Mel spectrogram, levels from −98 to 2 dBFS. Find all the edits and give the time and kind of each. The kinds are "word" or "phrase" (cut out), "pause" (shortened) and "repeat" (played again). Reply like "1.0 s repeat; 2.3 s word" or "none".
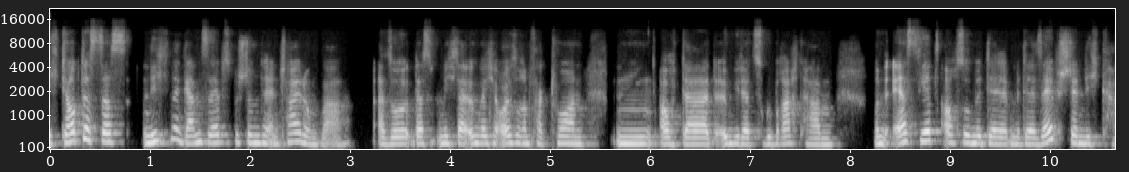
5.6 s pause

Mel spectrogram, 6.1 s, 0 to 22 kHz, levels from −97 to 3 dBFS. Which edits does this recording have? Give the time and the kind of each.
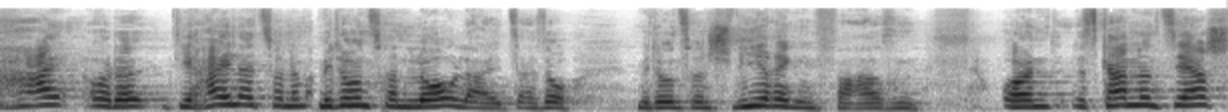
1.6 s word

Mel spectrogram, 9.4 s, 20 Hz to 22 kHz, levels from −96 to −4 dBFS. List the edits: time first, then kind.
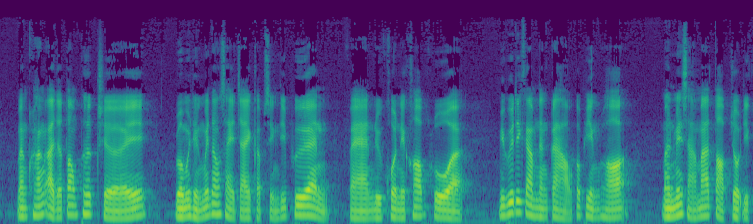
none

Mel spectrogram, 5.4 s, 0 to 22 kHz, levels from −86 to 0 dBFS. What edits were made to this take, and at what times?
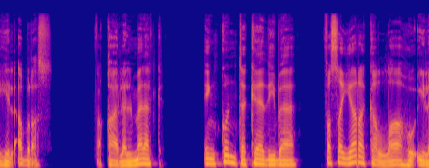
none

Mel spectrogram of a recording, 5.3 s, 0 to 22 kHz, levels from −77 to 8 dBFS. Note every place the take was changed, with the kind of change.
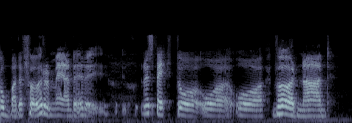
4.0 s pause

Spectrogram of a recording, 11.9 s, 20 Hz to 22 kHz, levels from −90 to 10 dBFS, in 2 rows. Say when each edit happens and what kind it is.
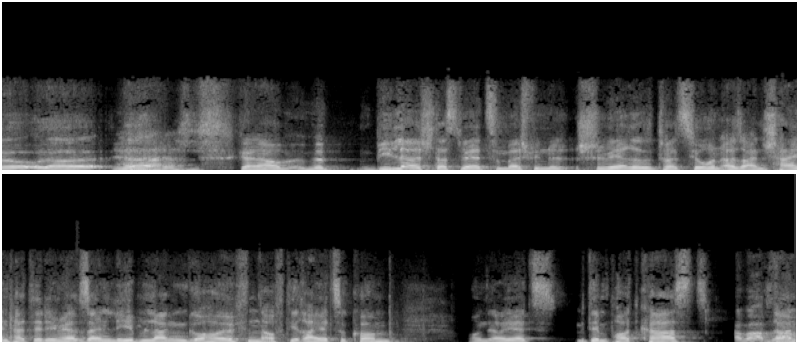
none

